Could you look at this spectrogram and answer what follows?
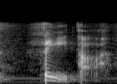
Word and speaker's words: theta: but not least is theta and theta sounds like the th in thing did you remember the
